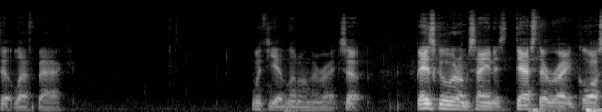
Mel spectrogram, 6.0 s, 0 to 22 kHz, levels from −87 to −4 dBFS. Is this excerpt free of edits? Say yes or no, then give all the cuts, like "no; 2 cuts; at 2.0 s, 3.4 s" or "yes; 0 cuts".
yes; 0 cuts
